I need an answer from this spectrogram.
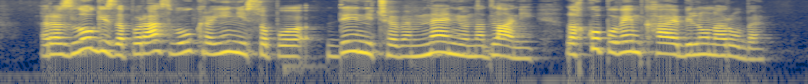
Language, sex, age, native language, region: Slovenian, female, 30-49, Slovenian, Savinja region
